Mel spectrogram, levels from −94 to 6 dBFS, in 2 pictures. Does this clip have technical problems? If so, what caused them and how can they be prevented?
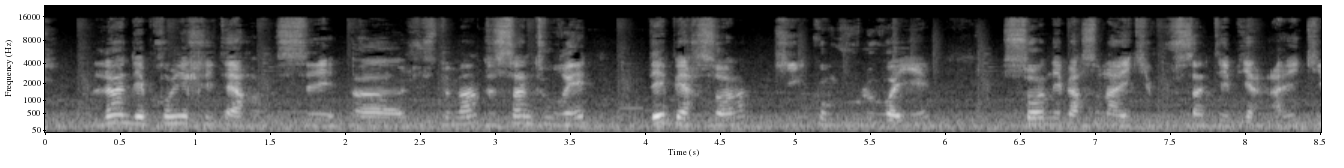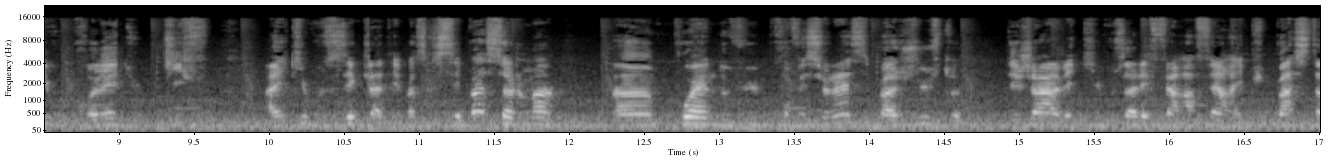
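No, nothing technical gets in the way here, so there's no cause to track down and nothing that needs preventing.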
